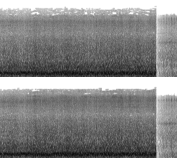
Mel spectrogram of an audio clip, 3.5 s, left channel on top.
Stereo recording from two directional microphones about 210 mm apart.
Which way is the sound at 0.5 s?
55° right (ahead or behind).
